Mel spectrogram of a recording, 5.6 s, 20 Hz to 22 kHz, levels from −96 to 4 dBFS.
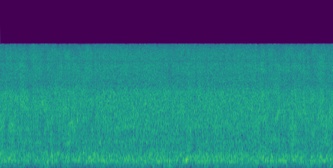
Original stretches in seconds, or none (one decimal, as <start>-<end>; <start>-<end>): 1.6-2.8; 3.3-4.3

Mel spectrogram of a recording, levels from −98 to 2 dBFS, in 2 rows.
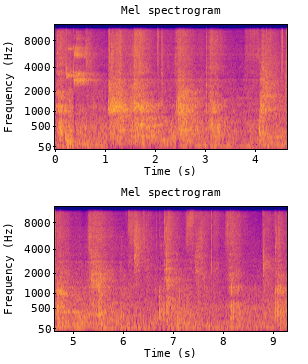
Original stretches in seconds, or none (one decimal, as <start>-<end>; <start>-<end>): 0.0-1.2; 4.2-4.7; 6.0-9.3

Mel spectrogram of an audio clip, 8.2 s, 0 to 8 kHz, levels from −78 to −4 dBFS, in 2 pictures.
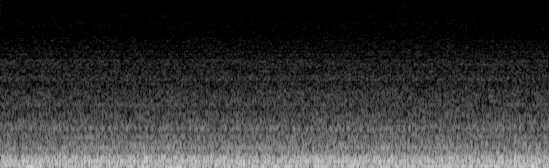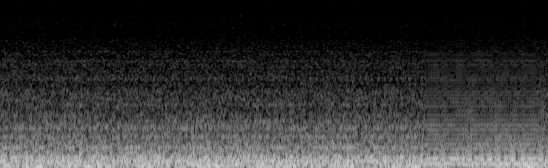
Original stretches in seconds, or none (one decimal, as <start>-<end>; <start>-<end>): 0.0-7.3

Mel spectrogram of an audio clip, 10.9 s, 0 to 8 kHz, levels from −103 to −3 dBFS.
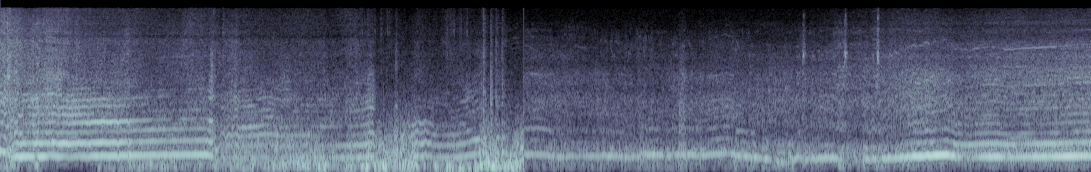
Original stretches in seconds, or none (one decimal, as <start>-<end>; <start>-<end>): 0.0-0.5; 1.3-3.9; 4.8-10.9

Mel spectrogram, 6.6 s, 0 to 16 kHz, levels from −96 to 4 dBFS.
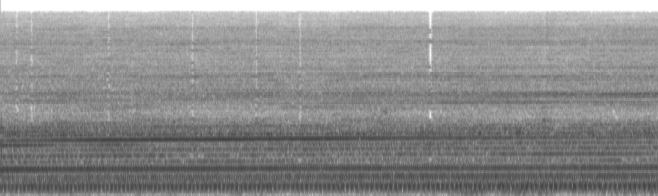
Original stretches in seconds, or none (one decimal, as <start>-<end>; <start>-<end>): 0.0-4.6; 5.8-6.6

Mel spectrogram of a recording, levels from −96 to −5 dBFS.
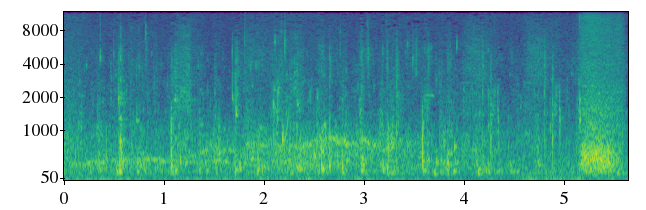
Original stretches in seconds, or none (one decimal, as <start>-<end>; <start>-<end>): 0.0-5.6

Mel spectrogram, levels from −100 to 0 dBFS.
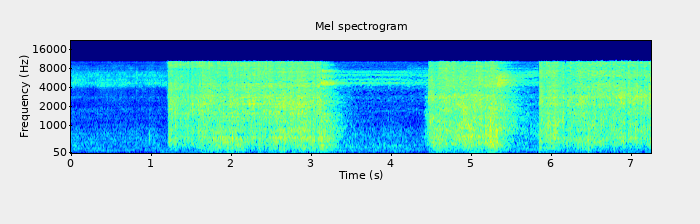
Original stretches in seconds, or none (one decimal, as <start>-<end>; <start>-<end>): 1.6-4.2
